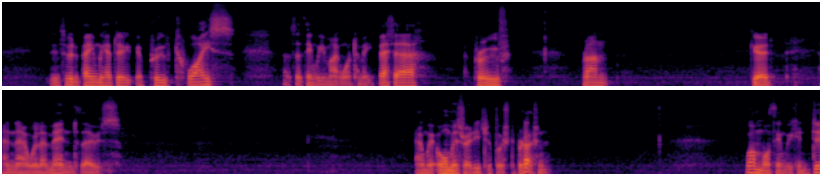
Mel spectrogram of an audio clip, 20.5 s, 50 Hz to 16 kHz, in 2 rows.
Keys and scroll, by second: 0.1 super+F11, 5.5 super+F11, 6.7 ctrl+r, 11.5 ctrl+alt+m.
